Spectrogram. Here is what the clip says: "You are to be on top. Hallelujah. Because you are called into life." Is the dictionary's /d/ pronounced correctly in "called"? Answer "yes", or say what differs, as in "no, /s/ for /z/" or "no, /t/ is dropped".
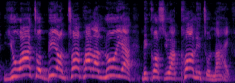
no, /d/ is dropped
